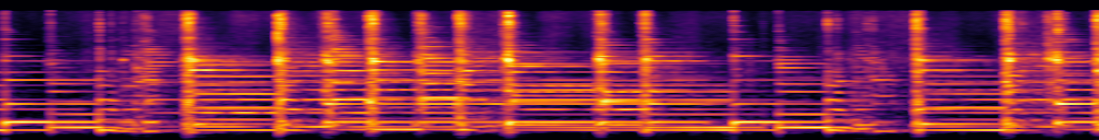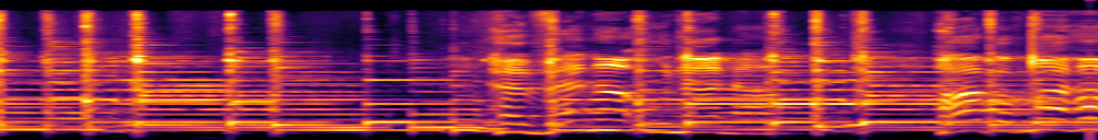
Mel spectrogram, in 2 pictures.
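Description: Brüko soprano ukulele strummed in a steady rhythm, playing a repeating chord pattern. A woman's singing voice comes in about eight seconds in, over the strumming.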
